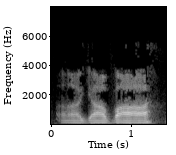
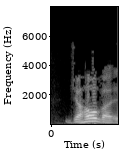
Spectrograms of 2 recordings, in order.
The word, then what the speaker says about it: Yahweh: The four-letter YHWH Yahweh, really, what the right pronunciation I think is Yahweh. Jehovah is, we know, completely wrong.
